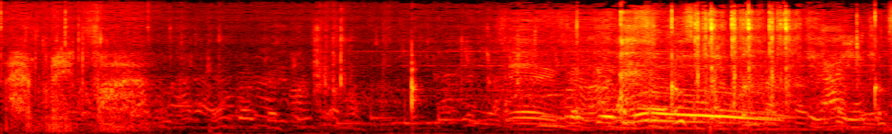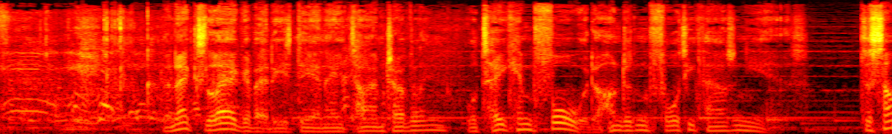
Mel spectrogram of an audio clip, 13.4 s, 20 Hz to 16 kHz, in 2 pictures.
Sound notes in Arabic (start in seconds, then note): 2.5 بالثرثرة بلغة أجنبية; 3.7 التصفيق المجموعة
